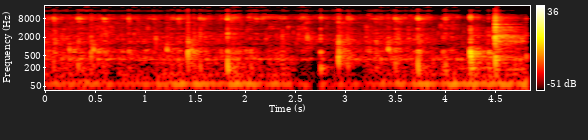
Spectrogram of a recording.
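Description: Cabbage and carrot coleslaw being stirred and tossed in a bowl, with close, irregular scraping and wet clatter of a utensil against the dish, a few sharper clinks near the end.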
